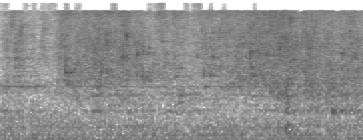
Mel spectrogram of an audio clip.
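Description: Warm tap water pouring into a Nesco electric pressure canner, a steady, close, hissing gush of running water that keeps an even level throughout with no talk.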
